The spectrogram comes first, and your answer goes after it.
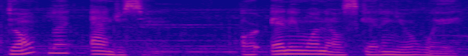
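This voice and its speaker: An actress playing a cold, controlling superior in a video game, speaking in a measured, stern and coolly menacing way. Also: female voice, deep voice, big pitch swings, dark tone, faint music behind. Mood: cool, probing. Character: cold, controlling woman superior pressuring her android agent. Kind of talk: dramatic video game acting.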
